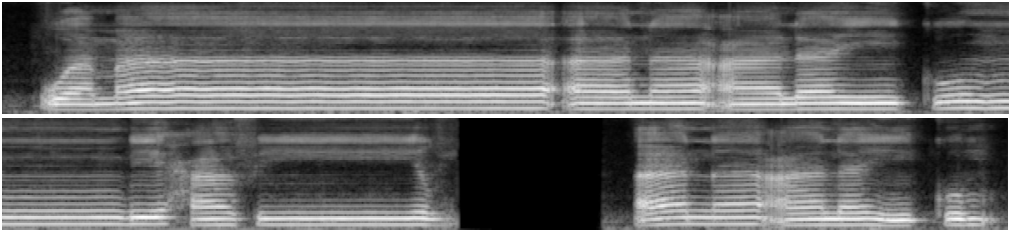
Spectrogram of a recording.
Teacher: Seterusnya dalam ayat 104, di sini ada sifir lagi, sifir mustatil. Sifir mustatil ketika wasol, ketika bersambung itu pendek.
